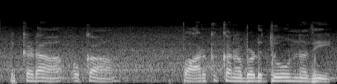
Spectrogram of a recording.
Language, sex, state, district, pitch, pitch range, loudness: Telugu, male, Telangana, Hyderabad, 155 Hz, 145-165 Hz, -16 LUFS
